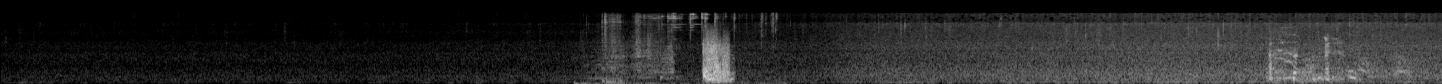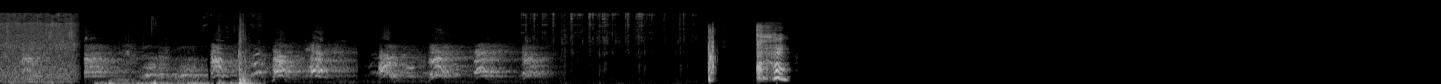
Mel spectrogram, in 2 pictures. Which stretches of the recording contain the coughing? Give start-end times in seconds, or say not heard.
6.0-7.3, 12.7-13.6, 21.5-22.3.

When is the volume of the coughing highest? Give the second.
7 s.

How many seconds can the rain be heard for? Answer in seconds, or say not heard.
15 s.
